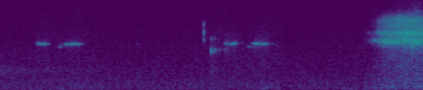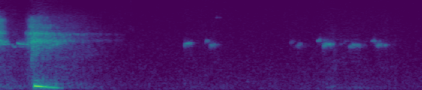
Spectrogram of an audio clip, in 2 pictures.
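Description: A small bird sings in brief, high chirping phrases repeated every second or two, quiet, broken midway by a loud, breathy exhale.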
